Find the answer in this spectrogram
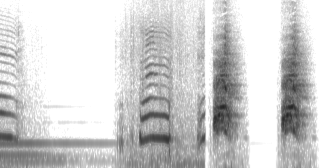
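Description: A kitten meows, one call ending at the start and a single arched meow about three seconds in; then a Canada goose gives two loud, harsh honks about a second apart, each about half a second long.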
